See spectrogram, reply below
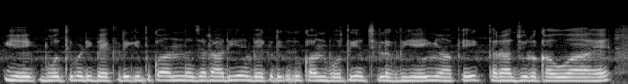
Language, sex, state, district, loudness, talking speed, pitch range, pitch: Hindi, female, Rajasthan, Jaipur, -12 LUFS, 275 wpm, 175-185 Hz, 180 Hz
